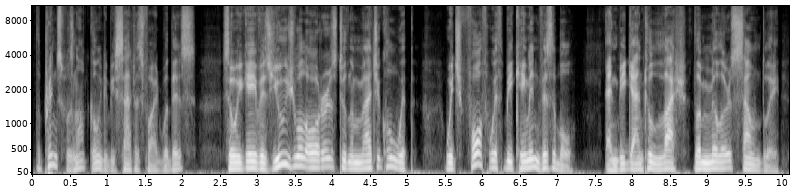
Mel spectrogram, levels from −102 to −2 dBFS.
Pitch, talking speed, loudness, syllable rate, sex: 125 Hz, 185 wpm, -17 LUFS, 5.4 syllables/s, male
